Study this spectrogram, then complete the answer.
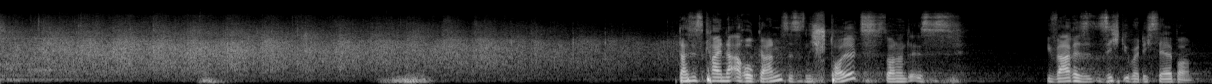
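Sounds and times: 
audience clapping: 0.0 - 7.4
speech: 6.8 - 9.7, 10.5 - 12.1.

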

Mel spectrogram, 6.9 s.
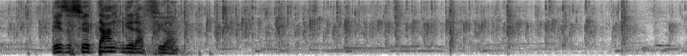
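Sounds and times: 
crowd clapping: 0.0 - 6.8
speech: 0.5 - 1.9.

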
